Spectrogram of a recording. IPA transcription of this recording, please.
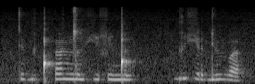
t ɨ ɡ ʉ ǃʰ ɐ ŋ͡ǀ ʉ ç i ɬ i ŋ͡ǃ ɨ | ɡ ɨ ç ɐ r d ʉ v ɐ

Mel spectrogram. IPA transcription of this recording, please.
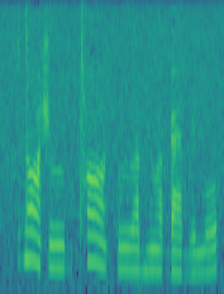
d ɑ̃ ʃ ɯː b tʰ ɑ̃ k͡p ɯː ɐ̯ bʲ ũ ɐ̯ ɠ æ b e ŋ o

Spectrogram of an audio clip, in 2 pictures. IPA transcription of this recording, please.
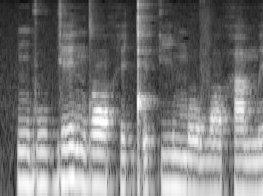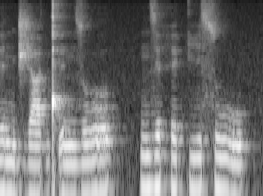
ŋ ɡ u ɡ e n d ɔ h ɪ ǃʼ ɪ k i m o v ɔ h a m ɪ n d͡ʒ a ǃʼ ɪ n z ʊ | n z ɪ h e k i s u

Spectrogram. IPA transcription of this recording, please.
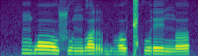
m b ɔː sʷ a ŋ ɡ ɒ r bʱ ɔ ʊ̯ ǁʰ u ɾ e ŋ ʌ

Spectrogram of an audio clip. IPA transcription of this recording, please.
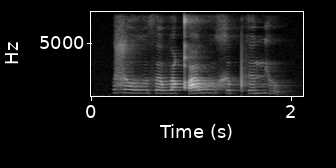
z o ɣ u θ ʌ β o qʼ o β u x ə pʰ ɘ mʲ u

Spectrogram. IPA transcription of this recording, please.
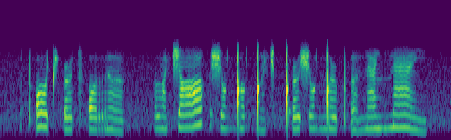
tʼ ɔ t͡ʃʼ ə˞ t͡sʼ ɔ r ə̃ | lˠ ə̃ t͡ʃ ɑ | ʃ ɔ ŋ͡ǃ ɔ ɡ͡ǃ ə̃ t͡ʃ ǃʼ ə˞ ʃ ɔ ŋ͡ǃ ə˞ pʼ ə̃ n æ̃ ʎ n æ̃ j

